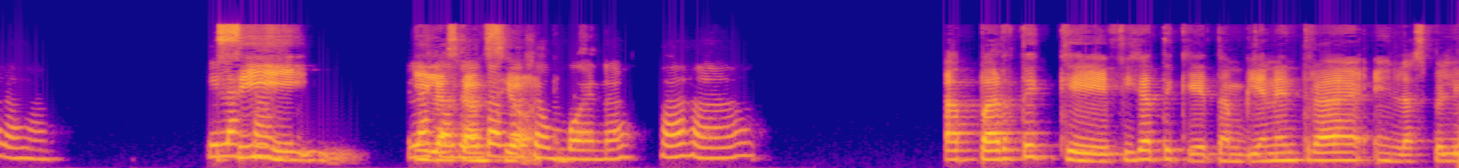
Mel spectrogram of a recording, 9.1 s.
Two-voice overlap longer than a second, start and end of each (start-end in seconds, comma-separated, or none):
2.5-3.8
